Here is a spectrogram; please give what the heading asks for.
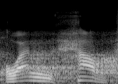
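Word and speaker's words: وانحر: Jadi kalau kita bacanya fasalli li rabbika wanhar, maka sholatlah untuk Tuhanmu dan bentaklah Allah. Wah, itu kurang ajar jadinya. Jadi Allah dibentak, Allah diusir. Nauzubillah. Maka bacanya harus wanhar, hanya kecil. Kalau hanya kecil itu artinya berkorban. Hari Idul Kurban disebut dengan Yaumun Nahri, hari berkurban.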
